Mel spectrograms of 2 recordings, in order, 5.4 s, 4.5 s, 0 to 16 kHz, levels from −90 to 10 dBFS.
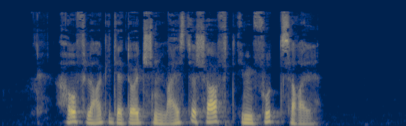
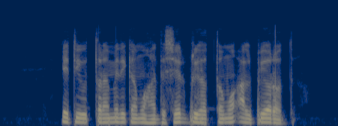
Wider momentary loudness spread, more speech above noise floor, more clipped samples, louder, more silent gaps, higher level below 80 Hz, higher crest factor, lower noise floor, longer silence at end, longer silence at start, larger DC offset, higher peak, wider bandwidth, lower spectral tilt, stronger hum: first, 9 LU vs 4 LU; first, 59 dB vs 50 dB; neither; first, -23 LUFS vs -32 LUFS; neither; first, -44 dBFS vs -56 dBFS; about the same, 20 dB vs 16 dB; about the same, -81 dBFS vs -81 dBFS; first, 1.2 s vs 0.6 s; about the same, 0.8 s vs 0.85 s; neither; first, -4 dBFS vs -16 dBFS; first, 11.5 kHz vs 7.2 kHz; second, -5.5 dB/octave vs -8 dB/octave; neither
